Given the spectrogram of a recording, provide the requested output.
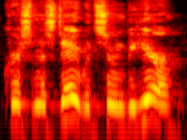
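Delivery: plain reading voice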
